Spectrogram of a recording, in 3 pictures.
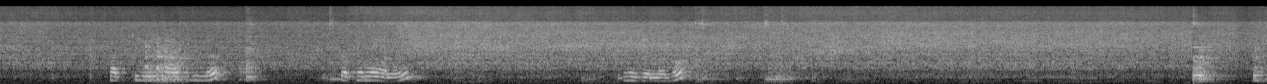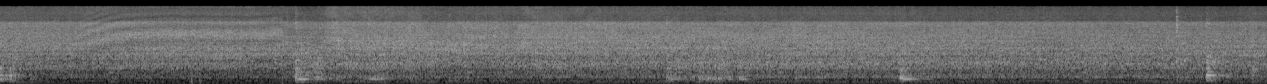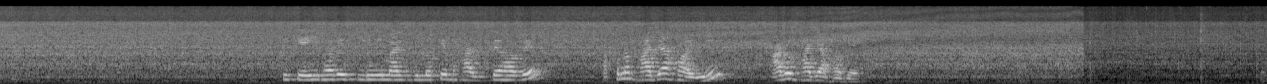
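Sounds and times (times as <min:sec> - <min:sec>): prawns sizzling in hot oil: 0:00.0 - 0:38.0
metal spatula scraping a pan: 0:01.3 - 0:03.6, 0:05.7 - 0:08.5.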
